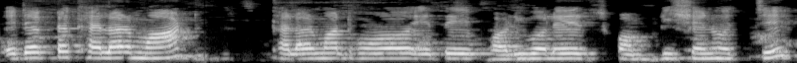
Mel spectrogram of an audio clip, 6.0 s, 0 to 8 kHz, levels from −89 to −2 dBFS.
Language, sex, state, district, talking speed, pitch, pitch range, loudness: Bengali, female, West Bengal, Dakshin Dinajpur, 120 wpm, 235 Hz, 230-255 Hz, -17 LUFS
